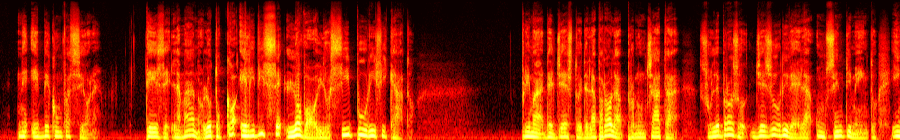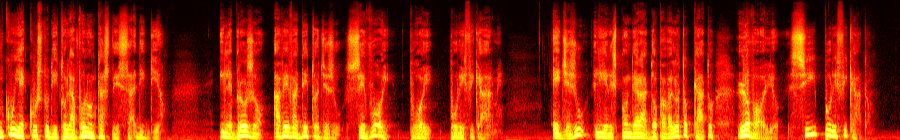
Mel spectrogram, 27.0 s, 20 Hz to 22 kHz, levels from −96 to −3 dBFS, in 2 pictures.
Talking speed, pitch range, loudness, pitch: 125 wpm, 90-135 Hz, -18 LUFS, 110 Hz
